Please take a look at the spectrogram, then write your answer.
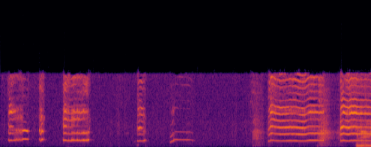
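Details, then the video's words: Cat meowing: several short clipped mews, then a long, loud, steady drawn-out meow and a final rising cry, with quiet gaps between calls. "cats meowing.😍 meows to attract cats 🤩.cat sound effects.😊"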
